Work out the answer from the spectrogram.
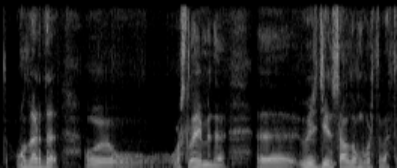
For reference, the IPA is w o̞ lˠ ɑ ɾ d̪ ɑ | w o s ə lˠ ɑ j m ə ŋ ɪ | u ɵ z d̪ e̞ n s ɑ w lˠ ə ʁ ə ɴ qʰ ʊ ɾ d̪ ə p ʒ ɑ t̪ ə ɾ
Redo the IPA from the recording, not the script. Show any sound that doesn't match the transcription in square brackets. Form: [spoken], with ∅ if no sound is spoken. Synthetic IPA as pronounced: w o̞ lˠ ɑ ɾ d̪ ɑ | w o s ə lˠ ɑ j m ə [n] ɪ | [w] ɵ z d̪ e̞ n s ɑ w lˠ ə ʁ ə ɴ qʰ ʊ ɾ [t̪] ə p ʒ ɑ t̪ ə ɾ

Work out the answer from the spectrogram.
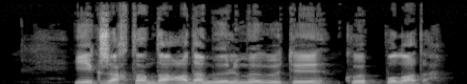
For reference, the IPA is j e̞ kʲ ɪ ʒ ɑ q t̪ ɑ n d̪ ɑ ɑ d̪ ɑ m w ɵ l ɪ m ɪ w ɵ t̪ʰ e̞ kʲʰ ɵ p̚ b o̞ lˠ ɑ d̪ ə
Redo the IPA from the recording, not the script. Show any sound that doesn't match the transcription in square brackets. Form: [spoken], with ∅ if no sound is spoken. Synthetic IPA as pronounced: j e̞ kʲ ɪ ʒ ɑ q t̪ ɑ n d̪ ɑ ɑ d̪ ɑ m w ɵ l ɪ m ɪ w ɵ [t̪] e̞ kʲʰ ɵ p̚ b o̞ lˠ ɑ d̪ ə

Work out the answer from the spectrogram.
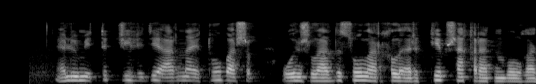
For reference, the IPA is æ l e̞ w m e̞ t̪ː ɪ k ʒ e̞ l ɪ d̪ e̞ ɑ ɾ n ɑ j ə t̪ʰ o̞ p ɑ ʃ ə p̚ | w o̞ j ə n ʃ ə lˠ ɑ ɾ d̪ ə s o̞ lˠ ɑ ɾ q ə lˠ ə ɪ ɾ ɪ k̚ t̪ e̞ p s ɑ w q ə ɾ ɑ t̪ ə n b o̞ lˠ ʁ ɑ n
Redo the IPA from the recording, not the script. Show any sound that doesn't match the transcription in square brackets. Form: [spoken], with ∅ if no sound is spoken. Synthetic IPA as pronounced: æ l e̞ w m e̞ t̪ː ɪ k ʒ e̞ l ɪ d̪ e̞ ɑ ɾ n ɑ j ə t̪ʰ o̞ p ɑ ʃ ə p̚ | w o̞ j ə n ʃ ə lˠ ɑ ɾ d̪ ə s o̞ lˠ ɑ ɾ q ə lˠ ə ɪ ɾ ɪ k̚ t̪ e̞ p [ʃ] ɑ [∅] q ə ɾ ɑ t̪ ə n b o̞ lˠ ʁ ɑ n

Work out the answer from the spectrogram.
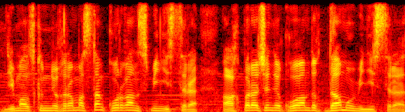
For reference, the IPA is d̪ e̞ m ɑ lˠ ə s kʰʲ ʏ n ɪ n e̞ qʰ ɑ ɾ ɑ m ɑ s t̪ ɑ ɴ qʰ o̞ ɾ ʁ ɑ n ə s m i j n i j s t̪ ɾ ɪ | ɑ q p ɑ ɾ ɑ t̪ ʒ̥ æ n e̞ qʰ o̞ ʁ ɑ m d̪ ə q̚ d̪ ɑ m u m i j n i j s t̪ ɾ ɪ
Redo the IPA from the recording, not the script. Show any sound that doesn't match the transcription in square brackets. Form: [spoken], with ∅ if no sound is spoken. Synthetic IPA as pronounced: d̪ e̞ m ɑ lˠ ə s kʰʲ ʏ n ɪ n e̞ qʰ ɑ ɾ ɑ m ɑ s t̪ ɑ ɴ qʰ o̞ ɾ ʁ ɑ n ə s m i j n i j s t̪ ɾ ɪ | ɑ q p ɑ ɾ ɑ t̪ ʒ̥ æ n e̞ qʰ o̞ ʁ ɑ m d̪ ə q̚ d̪ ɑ m u m i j n i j s t̪ ɾ ɪ

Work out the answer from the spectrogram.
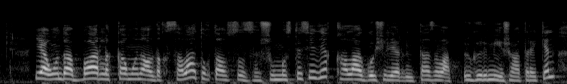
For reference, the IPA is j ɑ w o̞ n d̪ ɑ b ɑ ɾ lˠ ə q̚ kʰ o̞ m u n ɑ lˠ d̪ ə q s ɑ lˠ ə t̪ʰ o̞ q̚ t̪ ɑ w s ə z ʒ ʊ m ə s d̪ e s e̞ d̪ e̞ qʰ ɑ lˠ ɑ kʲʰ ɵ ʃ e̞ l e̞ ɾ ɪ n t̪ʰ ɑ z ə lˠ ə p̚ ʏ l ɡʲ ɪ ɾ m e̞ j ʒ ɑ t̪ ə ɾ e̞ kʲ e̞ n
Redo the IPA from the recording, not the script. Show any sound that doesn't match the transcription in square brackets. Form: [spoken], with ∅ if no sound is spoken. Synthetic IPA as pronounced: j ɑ w o̞ n d̪ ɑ b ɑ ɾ lˠ ə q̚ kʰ o̞ m u n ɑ lˠ d̪ ə q s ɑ lˠ [ɑ] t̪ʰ o̞ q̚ t̪ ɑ w s ə z ʒ ʊ m ə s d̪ e s e̞ d̪ e̞ qʰ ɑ lˠ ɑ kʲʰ ɵ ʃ e̞ l e̞ ɾ ɪ n t̪ʰ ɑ z [ɑ] lˠ [ɑ] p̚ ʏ l ɡʲ ɪ ɾ m e̞ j ʒ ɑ t̪ ə ɾ e̞ kʲ e̞ n

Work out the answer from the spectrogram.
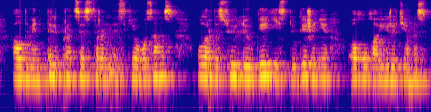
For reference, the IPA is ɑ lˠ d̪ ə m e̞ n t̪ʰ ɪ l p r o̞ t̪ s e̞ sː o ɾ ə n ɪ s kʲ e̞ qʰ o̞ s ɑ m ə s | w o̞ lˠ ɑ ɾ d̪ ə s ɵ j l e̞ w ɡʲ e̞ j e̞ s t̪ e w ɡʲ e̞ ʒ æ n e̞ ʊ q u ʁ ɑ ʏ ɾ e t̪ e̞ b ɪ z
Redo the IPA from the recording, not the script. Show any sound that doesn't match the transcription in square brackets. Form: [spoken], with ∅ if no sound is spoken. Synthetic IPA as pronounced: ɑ lˠ d̪ ə m e̞ n t̪ʰ ɪ l p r o̞ t̪ s e̞ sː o ɾ ə n ɪ s kʲ e̞ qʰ o̞ s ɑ m ə [z] | w o̞ lˠ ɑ ɾ d̪ ə s ɵ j l e̞ w ɡʲ e̞ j e̞ s t̪ e w ɡʲ e̞ ʒ æ n e̞ ʊ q u ʁ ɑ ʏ ɾ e t̪ e̞ [m] ɪ z

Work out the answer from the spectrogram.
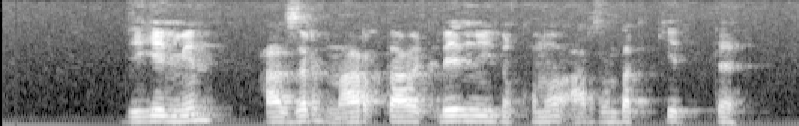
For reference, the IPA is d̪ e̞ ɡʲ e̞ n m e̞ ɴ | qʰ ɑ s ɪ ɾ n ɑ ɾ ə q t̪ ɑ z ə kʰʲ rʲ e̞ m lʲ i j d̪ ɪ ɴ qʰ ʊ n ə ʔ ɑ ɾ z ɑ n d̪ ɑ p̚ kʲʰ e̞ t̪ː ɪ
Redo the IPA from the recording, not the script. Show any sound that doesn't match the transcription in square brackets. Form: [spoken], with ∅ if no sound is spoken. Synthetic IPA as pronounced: d̪ e̞ ɡʲ e̞ n m e̞ ɴ | qʰ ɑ [z] ɪ ɾ n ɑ ɾ ə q t̪ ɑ [ʁ] ə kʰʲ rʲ e̞ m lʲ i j d̪ ɪ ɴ qʰ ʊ n ə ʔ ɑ ɾ z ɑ n d̪ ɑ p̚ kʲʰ e̞ t̪ː ɪ

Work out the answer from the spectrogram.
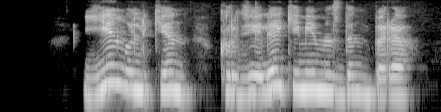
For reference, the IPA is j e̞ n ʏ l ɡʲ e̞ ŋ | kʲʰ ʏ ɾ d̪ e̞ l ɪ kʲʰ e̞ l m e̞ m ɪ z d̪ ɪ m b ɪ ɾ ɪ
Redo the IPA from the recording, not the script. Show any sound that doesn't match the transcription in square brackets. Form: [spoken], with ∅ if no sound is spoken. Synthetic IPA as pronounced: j e̞ [ŋ] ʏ l [kʲ] e̞ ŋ | kʲʰ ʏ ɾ d̪ e̞ l ɪ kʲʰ e̞ [∅] m e̞ m ɪ z d̪ ɪ [ŋ] b ɪ ɾ ɪ

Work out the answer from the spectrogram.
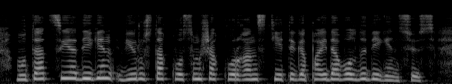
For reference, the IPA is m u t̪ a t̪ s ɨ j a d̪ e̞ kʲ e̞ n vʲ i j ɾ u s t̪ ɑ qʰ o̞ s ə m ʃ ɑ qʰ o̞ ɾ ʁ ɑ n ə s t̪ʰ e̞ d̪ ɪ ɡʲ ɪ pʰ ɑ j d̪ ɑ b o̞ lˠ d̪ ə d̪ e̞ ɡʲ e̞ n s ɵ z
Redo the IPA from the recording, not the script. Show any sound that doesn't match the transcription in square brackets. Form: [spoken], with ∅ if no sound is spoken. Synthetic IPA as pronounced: m u t̪ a t̪ s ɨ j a d̪ e̞ [ɡʲ] e̞ n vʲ i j ɾ u s t̪ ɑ qʰ o̞ s ə m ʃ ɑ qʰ o̞ ɾ ʁ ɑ n ə s t̪ʰ e̞ [t̪] ɪ ɡʲ ɪ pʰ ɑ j d̪ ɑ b o̞ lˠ d̪ ə d̪ e̞ ɡʲ e̞ n s ɵ z

